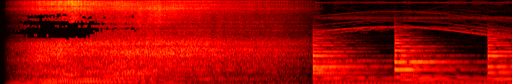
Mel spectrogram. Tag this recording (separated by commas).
Car, Music, Vehicle, Accelerating, outside, urban or man-made, Medium engine (mid frequency)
